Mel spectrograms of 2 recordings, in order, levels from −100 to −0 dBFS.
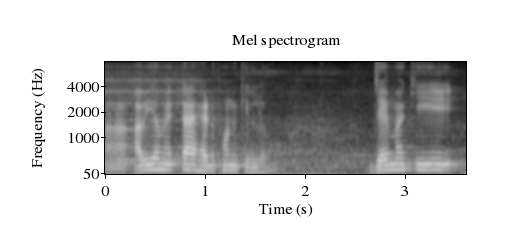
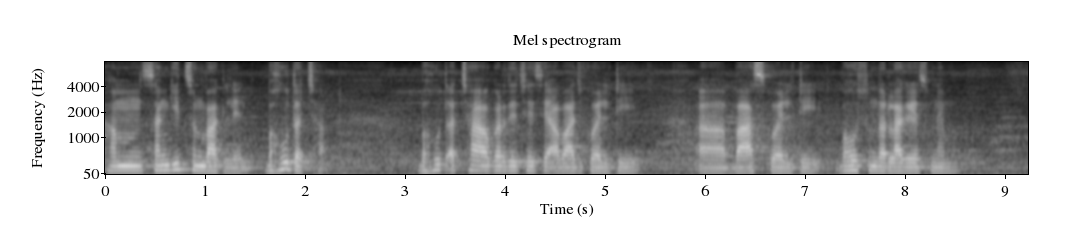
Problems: background sounds at intervals, background conversations at intervals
